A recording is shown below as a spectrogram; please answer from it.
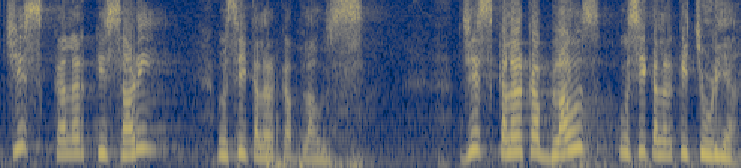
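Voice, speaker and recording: Speaking unhurriedly with big swings in pitch, a male keynote speaker with a very high, fairly bright voice tells anecdotes in a motivational talk. The convention hall adds reverb, and he keeps pressing the audience to respond.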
